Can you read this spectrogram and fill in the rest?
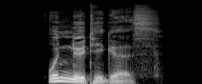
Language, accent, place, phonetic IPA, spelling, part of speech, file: German, Germany, Berlin, [ˈʊnˌnøːtɪɡəs], unnötiges, adjective, De-unnötiges.ogg
- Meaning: strong/mixed nominative/accusative neuter singular of unnötig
